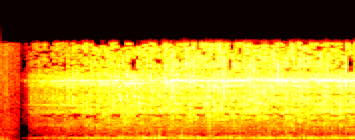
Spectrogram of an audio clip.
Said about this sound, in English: here's the sound of water again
